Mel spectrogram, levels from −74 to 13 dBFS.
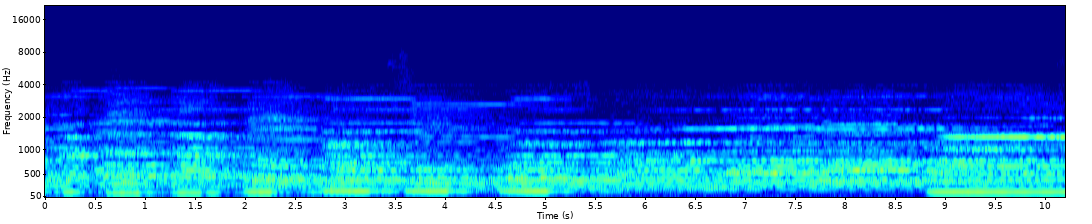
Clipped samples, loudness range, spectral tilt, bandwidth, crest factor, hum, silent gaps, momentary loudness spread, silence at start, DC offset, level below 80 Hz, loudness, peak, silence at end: under 0.1%; 2 LU; -8 dB/octave; 9 kHz; 14 dB; none; none; 6 LU; 0 s; under 0.1%; -64 dBFS; -33 LUFS; -18 dBFS; 0 s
